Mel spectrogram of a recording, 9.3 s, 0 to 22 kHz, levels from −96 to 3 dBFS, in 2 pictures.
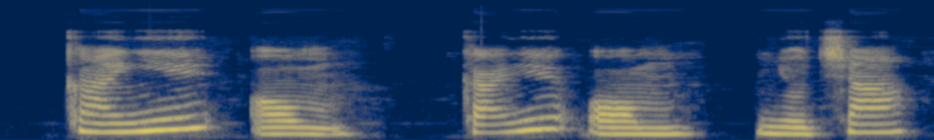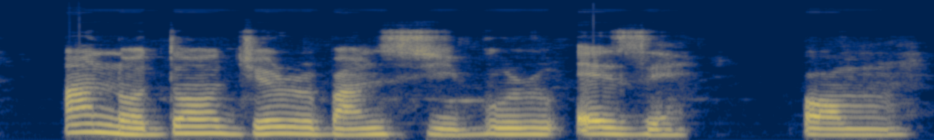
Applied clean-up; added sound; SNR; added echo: none; none; none; none.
